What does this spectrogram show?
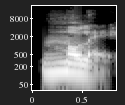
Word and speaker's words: Molles: I'll spell that Molles. Mollet. Trust me, I looked it up.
